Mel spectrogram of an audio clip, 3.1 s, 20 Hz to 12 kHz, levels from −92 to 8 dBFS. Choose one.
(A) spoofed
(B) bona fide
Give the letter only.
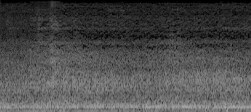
B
